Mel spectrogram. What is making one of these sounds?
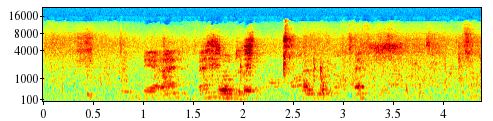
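Men talk quietly in the background.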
